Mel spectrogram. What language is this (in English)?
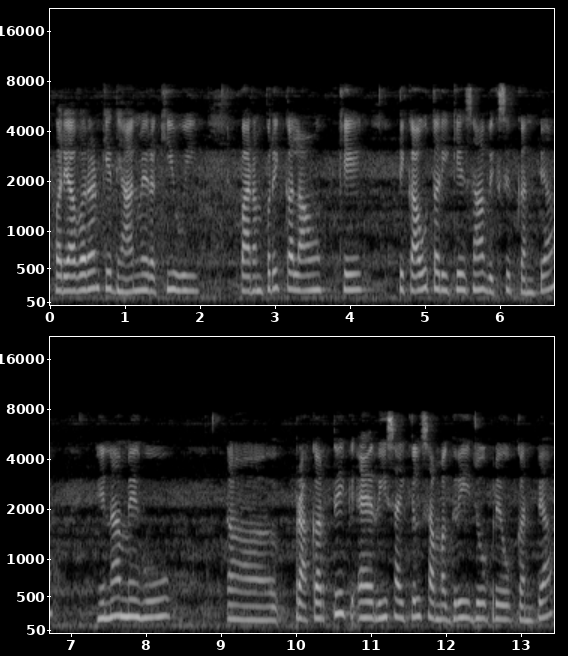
Sindhi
